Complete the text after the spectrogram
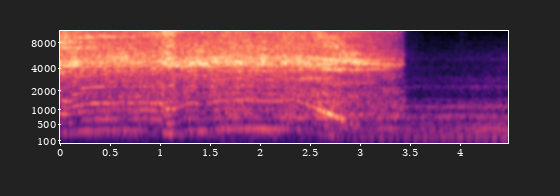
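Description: An angle grinder screams as it cuts through metal, then winds down.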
